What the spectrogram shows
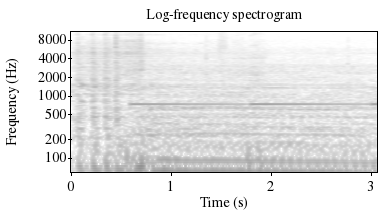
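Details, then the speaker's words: Chevrolet Suburban/Tahoe-type trade-in at auction, about 88,000 miles: short crank, fires and settles into smooth even idle with faint steady accessory whine; warning light cleared immediately. Normal start and idle. "good that light went away immediately and no lights on the dash and it sounds rather healthy everything's coming to life here"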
